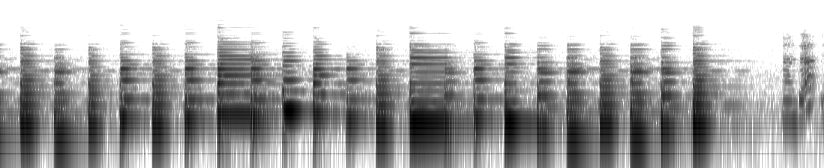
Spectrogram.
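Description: Piano left-hand part of Schumann's The Wild Horseman, played alone as a steady run of short, detached low notes in a driving even rhythm, close and clear, ending with a brief soft noise.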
